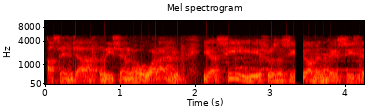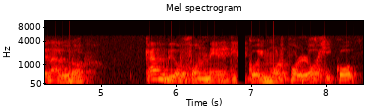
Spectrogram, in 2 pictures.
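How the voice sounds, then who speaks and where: A man with a Paraguayan Spanish accent giving a lecture, explaining hesitantly and pausing on frequent filler sounds. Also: mid-range voice, reverberant, a little hiss or hum, rough recording. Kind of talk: lecture on language history.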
